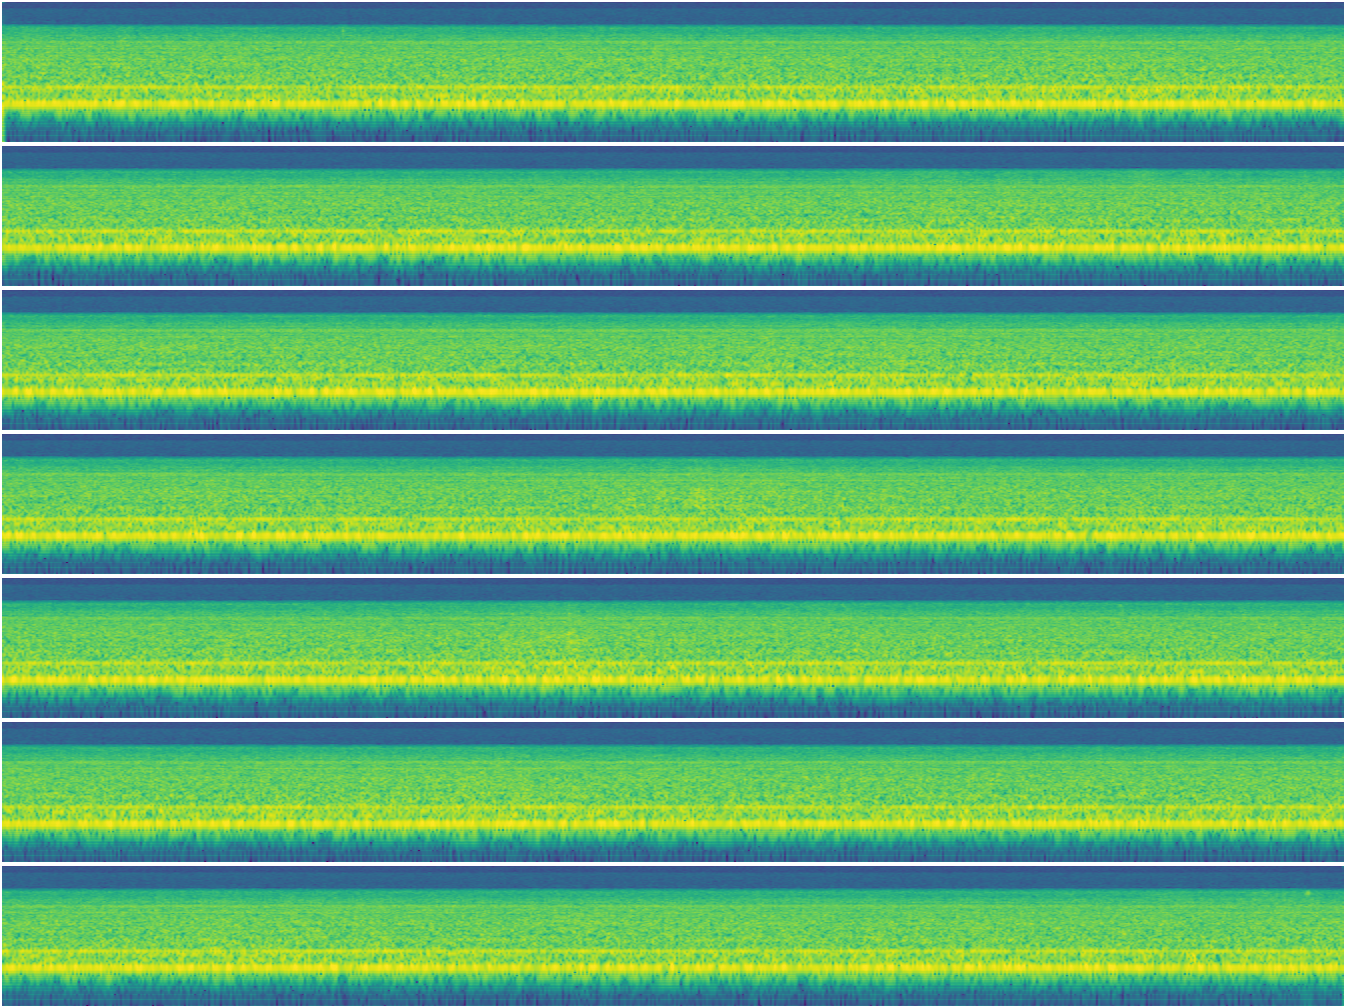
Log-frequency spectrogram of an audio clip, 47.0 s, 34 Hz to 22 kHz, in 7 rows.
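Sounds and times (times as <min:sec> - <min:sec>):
electrical hum: 0:00.0 - 0:46.9.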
